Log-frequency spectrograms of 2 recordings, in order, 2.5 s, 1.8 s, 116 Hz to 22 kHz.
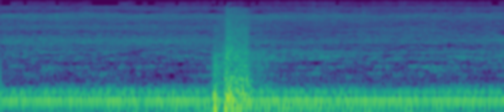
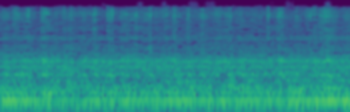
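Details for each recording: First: LG MC-7688DP microwave oven fan motor after greasing bushings and rewiring, originally noisy; even low hum at one steady pitch, a couple of faint clicks, no rattle or grinding; runs quiet and healthy. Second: LG MC-7688DP microwave fan motor gives a steady hum with a rough buzzing drone and faint rattle, loud at times, often not on a second start; fan motor noise, needs greasing or replacement.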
